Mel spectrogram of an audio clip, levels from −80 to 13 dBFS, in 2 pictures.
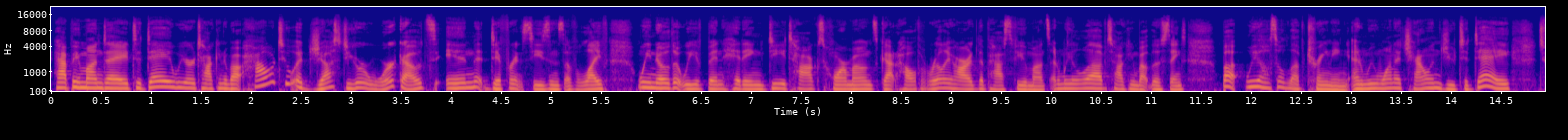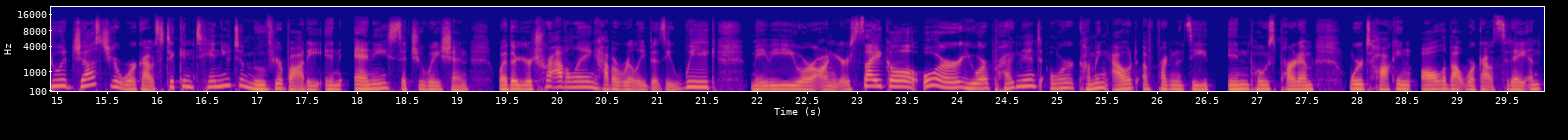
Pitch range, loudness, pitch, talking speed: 155-205 Hz, -23 LUFS, 170 Hz, 195 wpm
